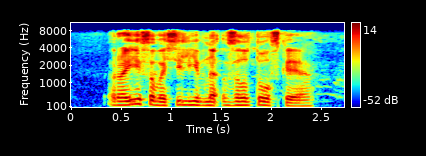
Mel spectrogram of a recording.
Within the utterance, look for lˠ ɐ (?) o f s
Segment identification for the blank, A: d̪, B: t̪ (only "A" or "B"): B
